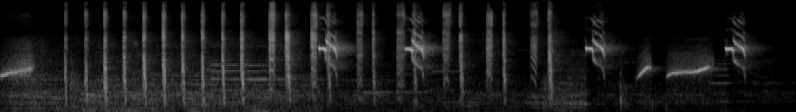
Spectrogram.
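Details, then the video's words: Pet parrot produces a rapid series of regular, sharp clicks, then sharp high chirps and short rising whistles. "Parrot Talking"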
